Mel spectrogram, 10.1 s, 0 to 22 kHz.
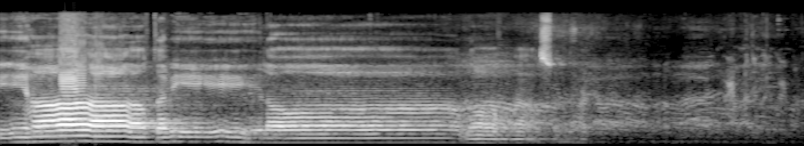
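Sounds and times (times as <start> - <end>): man chanting into a microphone: 0.0 - 7.5.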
